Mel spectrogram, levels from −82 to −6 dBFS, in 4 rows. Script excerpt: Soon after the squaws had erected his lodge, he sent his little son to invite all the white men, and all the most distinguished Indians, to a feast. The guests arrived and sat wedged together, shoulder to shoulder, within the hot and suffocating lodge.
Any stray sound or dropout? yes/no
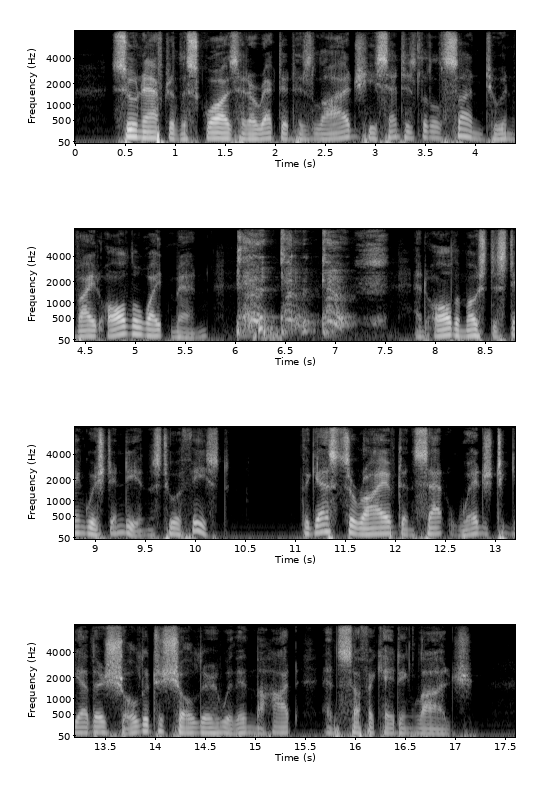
yes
